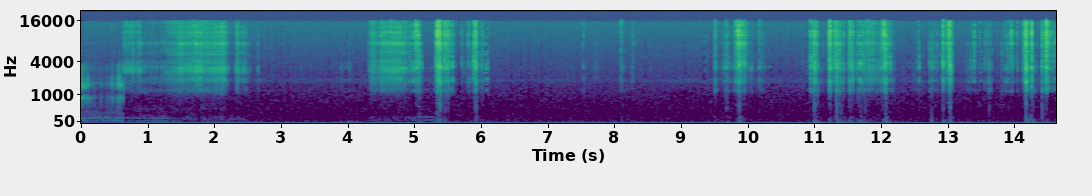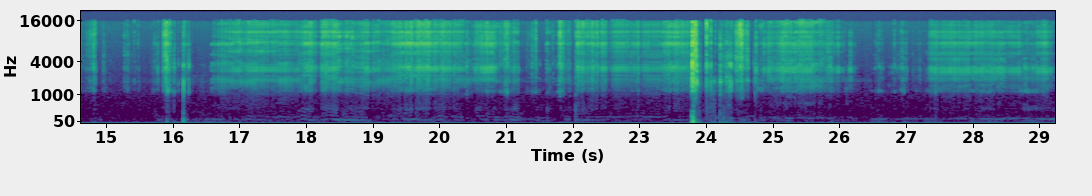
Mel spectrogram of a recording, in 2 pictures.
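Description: Faint underwater rushing and scattered clicks and knocks from an underwater camera rig on a fishing line as it spins and moves through the water, with one sharper click late on.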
